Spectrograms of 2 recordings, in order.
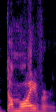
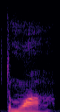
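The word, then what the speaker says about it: de Moivre: Although Ish and I grew up near Chicago, we might call him Demoivre there, but I believe he was French, and the correct pronunciation would be Demoivre.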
